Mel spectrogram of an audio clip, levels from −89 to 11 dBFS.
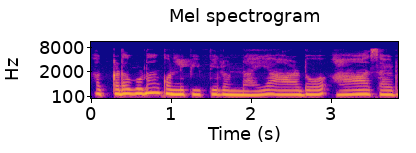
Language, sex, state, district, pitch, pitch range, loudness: Telugu, female, Andhra Pradesh, Sri Satya Sai, 205 Hz, 195-220 Hz, -15 LUFS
